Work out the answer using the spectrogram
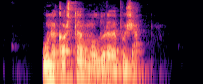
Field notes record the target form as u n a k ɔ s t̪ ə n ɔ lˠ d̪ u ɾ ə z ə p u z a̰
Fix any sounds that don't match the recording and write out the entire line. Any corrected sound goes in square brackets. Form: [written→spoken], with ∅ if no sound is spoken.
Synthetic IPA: u n [a→ə] k ɔ s t̪ ə [n→m] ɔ lˠ d̪ u ɾ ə [z→ð] ə p u [z→ʒ] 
